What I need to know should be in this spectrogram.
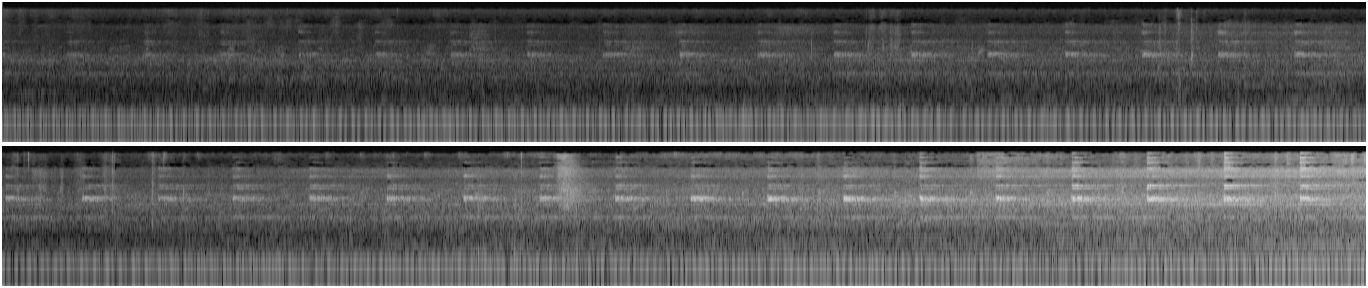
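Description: A diesel train approaches, its deep rumble growing louder.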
